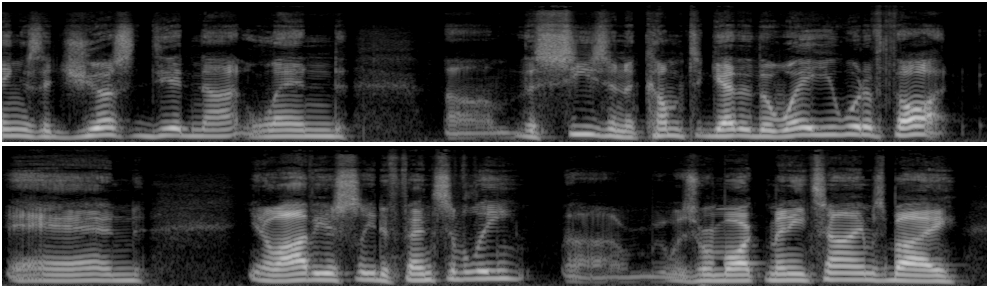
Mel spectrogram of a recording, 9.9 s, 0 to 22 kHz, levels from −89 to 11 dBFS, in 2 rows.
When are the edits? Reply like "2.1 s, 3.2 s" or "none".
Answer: none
